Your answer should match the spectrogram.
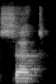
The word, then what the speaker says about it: sat: And if you're interested in historical linguistics, the S in the word Sat is the same S in the English word is.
